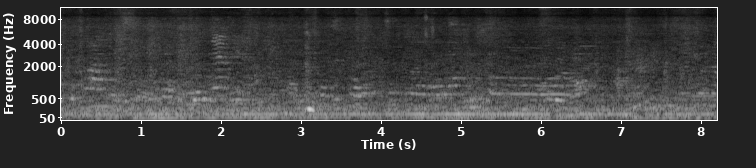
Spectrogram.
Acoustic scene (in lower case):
crowded indoor space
